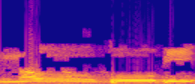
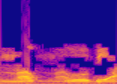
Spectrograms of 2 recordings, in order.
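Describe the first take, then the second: First: The word is said slowly, holding the middle sound. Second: The word is said quickly without holding the sound. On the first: The speaker calls it right. "മഗ്ദൂബി എന്ന് പറയണമെന്ന്" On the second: The speaker calls it wrong. "പെട്ടെന്ന് മഗ്ദൂബി ആവരുത്"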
